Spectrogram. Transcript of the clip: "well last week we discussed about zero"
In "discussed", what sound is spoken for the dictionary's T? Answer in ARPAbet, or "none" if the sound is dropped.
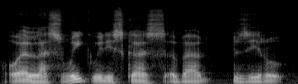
none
